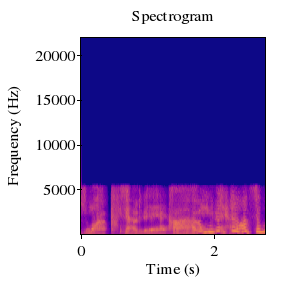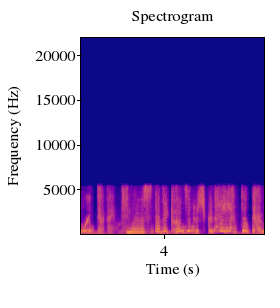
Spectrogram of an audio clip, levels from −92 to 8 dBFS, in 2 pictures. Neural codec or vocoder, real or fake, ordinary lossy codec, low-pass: codec, 16 kHz, 0.5 kbps, FreqCodec, smaller model; fake; none; 5.4 kHz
